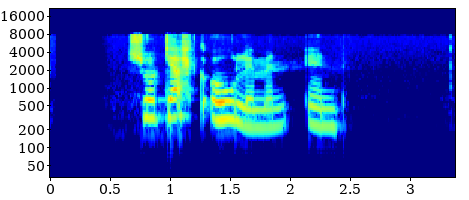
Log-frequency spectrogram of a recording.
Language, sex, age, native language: Icelandic, female, 10, Icelandic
